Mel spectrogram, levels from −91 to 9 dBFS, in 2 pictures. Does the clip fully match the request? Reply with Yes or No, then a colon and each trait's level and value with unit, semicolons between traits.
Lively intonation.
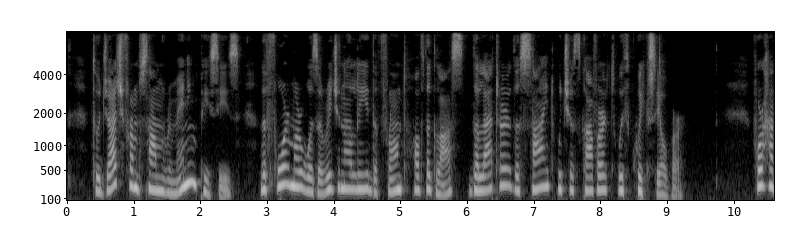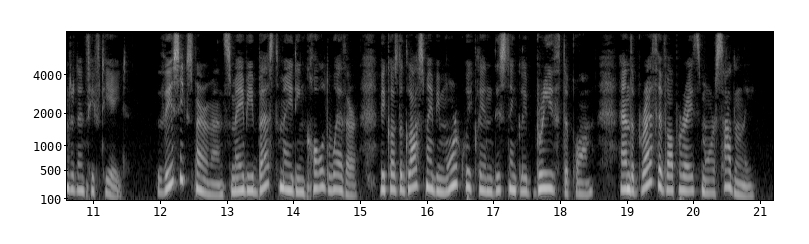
No: average, 3.4 semitones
